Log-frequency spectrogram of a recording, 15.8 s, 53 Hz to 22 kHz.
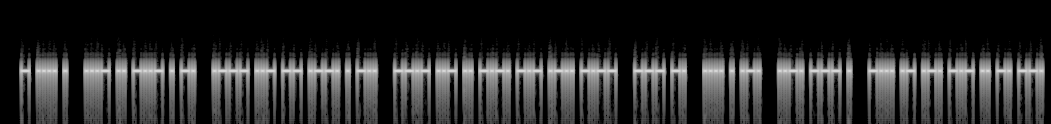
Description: Morse code, heard as a keyed tone, about 30 wpm, 700 Hz. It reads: THE VIXEN JUMPED QUICKLY ON HER FOE BARKING
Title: Pangram Challenge v2 - 30wpm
